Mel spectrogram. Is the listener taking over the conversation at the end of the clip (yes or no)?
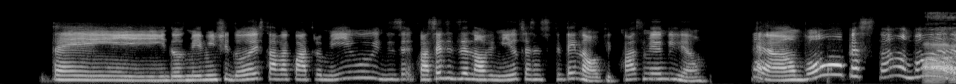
yes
